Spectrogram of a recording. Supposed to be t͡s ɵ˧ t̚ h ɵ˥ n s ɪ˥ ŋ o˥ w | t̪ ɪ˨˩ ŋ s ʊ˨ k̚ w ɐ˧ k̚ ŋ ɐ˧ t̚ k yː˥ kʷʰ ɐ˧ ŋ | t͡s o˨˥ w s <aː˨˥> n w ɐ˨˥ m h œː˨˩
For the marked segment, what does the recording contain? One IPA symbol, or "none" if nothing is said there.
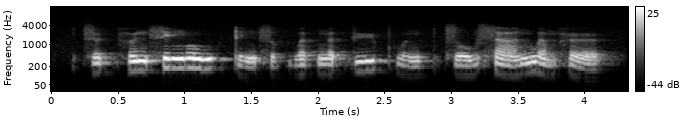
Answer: aː˨˥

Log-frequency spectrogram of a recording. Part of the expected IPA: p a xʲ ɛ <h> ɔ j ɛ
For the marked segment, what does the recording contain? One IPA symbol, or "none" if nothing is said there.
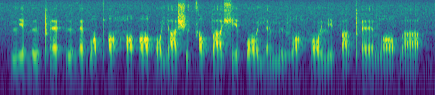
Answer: p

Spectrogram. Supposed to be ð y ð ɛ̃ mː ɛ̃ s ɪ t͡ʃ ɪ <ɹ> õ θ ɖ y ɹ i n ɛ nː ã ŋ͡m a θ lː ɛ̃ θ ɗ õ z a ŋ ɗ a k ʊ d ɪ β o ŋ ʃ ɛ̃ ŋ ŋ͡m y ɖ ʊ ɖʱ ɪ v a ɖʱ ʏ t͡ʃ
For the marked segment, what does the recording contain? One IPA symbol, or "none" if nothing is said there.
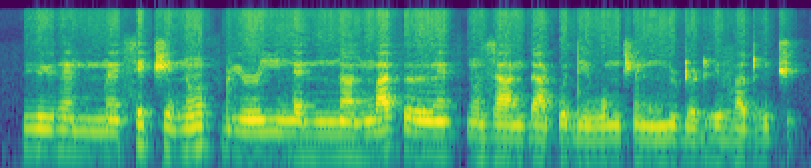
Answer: n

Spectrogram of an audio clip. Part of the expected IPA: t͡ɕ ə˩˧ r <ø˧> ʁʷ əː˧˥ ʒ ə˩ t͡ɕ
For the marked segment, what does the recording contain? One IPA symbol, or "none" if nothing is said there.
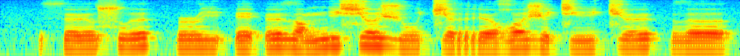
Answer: ø˩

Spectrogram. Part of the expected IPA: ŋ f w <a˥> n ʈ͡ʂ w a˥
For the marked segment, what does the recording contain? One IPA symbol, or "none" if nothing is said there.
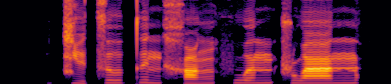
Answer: ə˥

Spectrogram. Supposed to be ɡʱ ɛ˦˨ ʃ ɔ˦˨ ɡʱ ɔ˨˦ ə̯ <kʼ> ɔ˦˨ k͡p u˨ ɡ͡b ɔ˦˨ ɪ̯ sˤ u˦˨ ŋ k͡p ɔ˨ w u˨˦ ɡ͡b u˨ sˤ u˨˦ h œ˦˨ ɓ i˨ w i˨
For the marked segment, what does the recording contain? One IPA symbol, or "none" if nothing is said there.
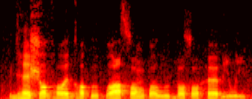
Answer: ɡʱ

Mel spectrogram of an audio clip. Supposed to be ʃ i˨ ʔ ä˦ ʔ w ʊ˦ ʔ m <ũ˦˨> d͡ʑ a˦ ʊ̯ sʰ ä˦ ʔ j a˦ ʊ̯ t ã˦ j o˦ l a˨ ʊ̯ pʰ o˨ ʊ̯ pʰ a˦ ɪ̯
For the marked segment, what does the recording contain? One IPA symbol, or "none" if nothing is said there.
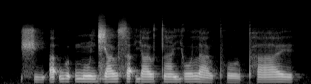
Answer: ũ˦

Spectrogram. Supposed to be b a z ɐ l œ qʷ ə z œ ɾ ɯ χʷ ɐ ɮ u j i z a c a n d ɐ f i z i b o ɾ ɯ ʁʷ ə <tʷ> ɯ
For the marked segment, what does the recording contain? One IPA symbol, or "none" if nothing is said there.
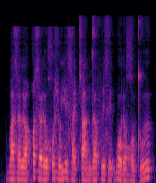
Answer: tʷ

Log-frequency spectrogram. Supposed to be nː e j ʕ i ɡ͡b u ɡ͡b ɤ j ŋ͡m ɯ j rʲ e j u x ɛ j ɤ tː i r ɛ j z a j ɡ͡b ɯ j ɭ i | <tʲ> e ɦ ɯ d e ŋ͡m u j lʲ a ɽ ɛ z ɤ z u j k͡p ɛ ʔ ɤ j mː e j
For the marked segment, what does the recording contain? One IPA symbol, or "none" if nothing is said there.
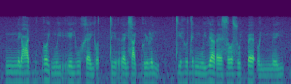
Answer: tʲ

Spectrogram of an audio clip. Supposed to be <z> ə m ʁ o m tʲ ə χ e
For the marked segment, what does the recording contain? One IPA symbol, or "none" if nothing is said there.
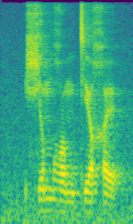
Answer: ɕ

